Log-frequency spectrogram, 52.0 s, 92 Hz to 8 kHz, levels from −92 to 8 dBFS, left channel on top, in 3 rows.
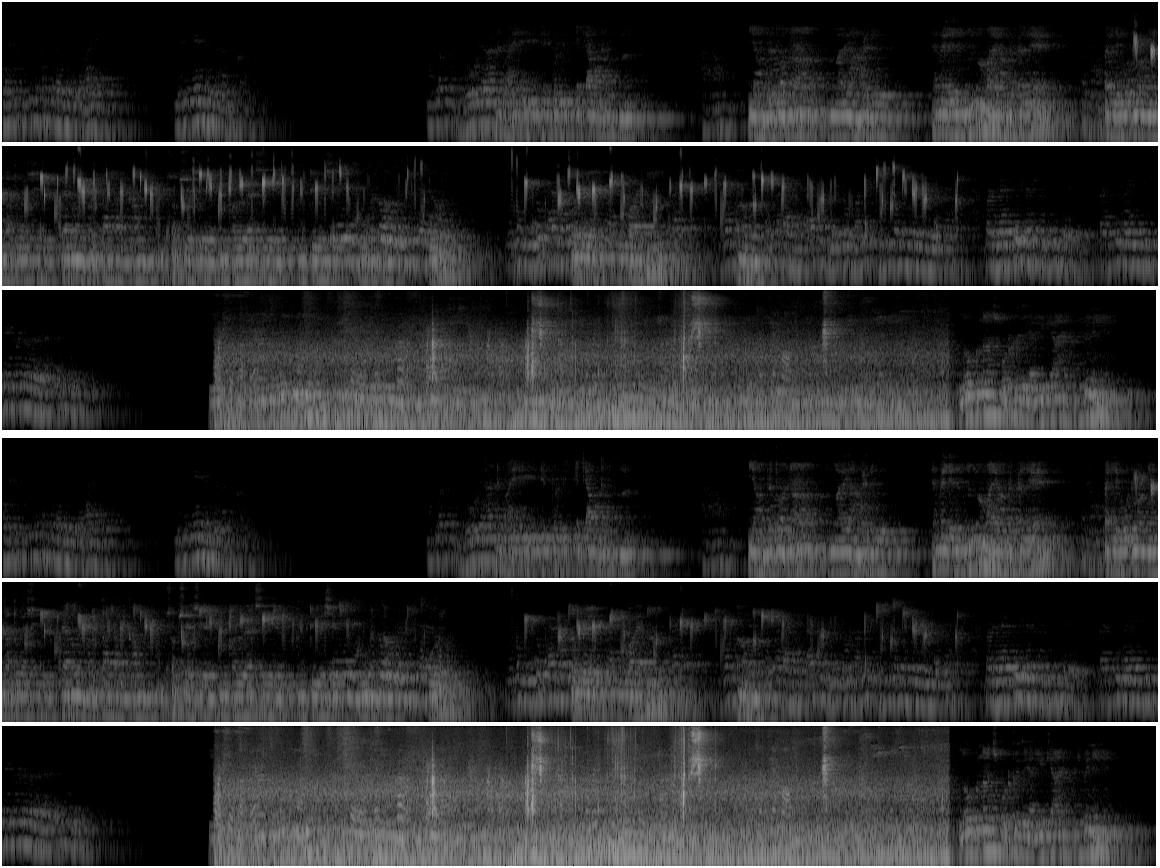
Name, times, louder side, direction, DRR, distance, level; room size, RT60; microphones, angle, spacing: voice 1, 0.0-1.5 2.6-3.7 6.3-8.0 8.8-9.1 10.4-10.8 11.3-12.2 12.7-13.0 16.1-16.5 22.1-24.1 24.8-27.6 28.1-33.4 33.8-35.9, equal, 10° left, -8 dB, 4.1 m, -61 dB
voice 2, 7.4-9.7 11.2-13.3 13.9-15.7 16.5-22.4 22.7-23.2 23.7-24.1 25.9-26.3 26.6-27.3 28.4-28.7 37.8-42.1 42.5-43.9 44.2-48.3 49.0-51.4, equal, 50° right, -1 dB, 2.8 m, -53 dB
sound 1, 17.0-23.7 25.0-31.7, left 11 dB, 85° left, 0.4 m, -52 dB
sound 2, 37.8-48.9, right 8 dB, 85° right, 0.3 m, -41 dB
14.5 x 10.5 x 5.2 m, 1.5 s
head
